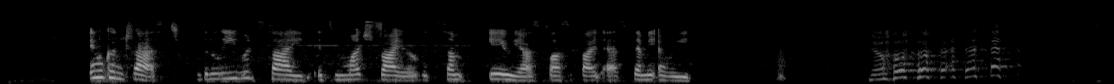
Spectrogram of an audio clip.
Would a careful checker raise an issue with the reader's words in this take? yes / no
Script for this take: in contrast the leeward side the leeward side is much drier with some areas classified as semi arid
yes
